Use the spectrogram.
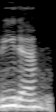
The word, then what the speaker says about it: Veda: that would help me my name is Vita not beta but I understand what you may have been taught in school but my mommy calls me Vita so that's my name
